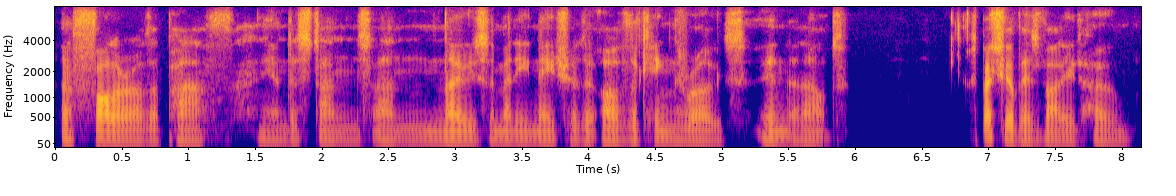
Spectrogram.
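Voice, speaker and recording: A man playing in a tabletop roleplaying game, improvising casually in a halting way and repeating words. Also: on the low side, flat delivery, dry recording.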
